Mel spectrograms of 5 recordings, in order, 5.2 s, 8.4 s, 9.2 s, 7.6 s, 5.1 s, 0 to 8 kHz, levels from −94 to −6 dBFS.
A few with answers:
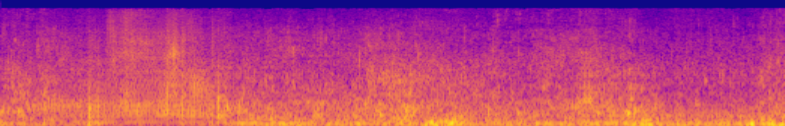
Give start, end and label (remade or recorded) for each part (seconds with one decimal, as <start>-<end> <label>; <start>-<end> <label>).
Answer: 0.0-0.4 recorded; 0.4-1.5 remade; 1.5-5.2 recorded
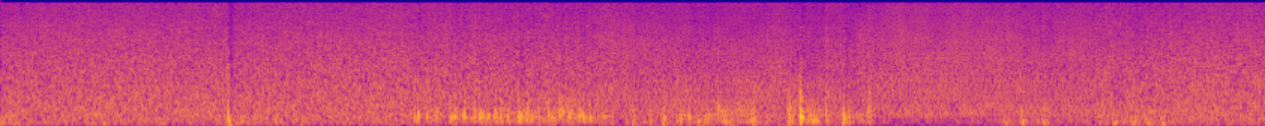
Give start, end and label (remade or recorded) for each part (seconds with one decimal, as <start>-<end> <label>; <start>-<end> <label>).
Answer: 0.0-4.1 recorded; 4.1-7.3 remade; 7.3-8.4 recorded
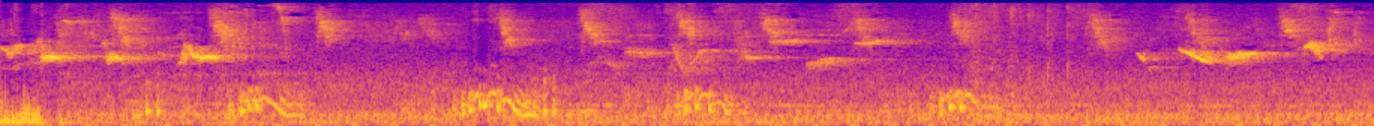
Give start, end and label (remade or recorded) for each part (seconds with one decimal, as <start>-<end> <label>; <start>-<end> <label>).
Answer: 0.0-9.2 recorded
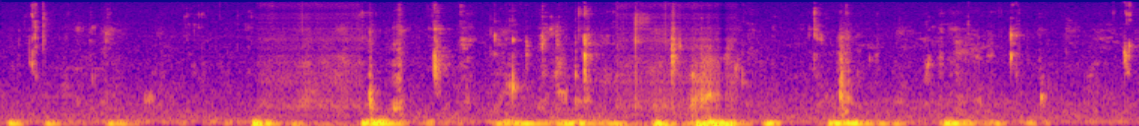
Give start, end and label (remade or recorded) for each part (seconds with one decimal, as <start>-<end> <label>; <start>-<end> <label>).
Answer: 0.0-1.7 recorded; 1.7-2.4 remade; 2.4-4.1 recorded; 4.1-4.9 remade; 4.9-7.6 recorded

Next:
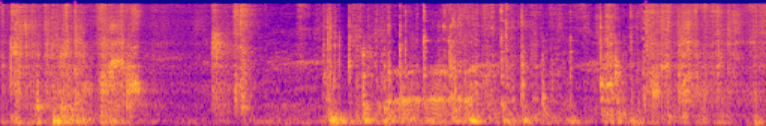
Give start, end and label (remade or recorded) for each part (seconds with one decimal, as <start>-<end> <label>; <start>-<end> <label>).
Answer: 0.0-1.6 remade; 1.6-4.3 recorded; 4.3-5.1 remade

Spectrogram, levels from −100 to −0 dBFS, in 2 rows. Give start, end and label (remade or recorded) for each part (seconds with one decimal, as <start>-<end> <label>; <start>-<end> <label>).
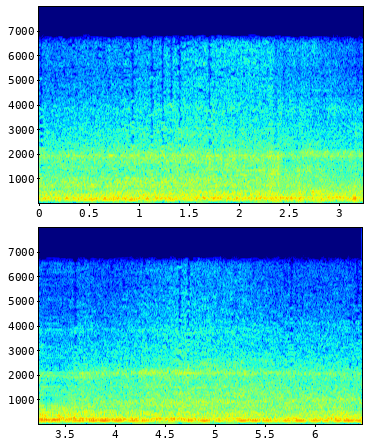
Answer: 0.0-2.3 recorded; 2.3-3.6 remade; 3.6-6.5 recorded

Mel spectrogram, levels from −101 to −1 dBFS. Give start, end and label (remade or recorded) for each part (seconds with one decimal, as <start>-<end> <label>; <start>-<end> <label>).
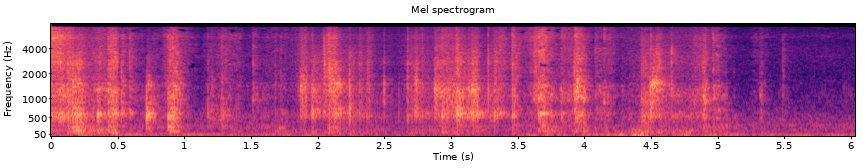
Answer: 0.0-0.5 remade; 0.5-1.8 recorded; 1.8-3.5 remade; 3.5-4.3 recorded; 4.3-4.9 remade; 4.9-6.0 recorded

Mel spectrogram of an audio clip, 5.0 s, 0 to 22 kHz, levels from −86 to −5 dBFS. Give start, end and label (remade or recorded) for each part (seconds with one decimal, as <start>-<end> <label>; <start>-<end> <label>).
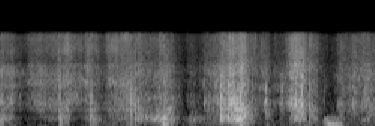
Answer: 0.0-1.8 remade; 1.8-5.0 recorded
